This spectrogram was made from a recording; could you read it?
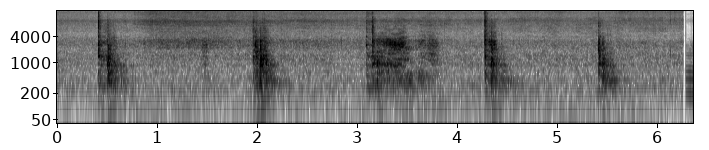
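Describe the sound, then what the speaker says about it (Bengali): Milk goes into a cardamom-scented mixture in a pan for a pantua sweet and is stirred in. Five distinct, evenly spaced scraping strokes sound close up over a faint background sizzle. "এবার দুধটাকে অল্প অল্প করে দিয়ে নাড়তে থাকবো।"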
